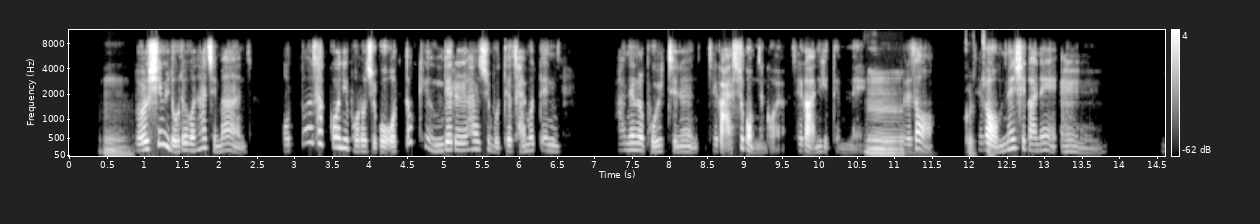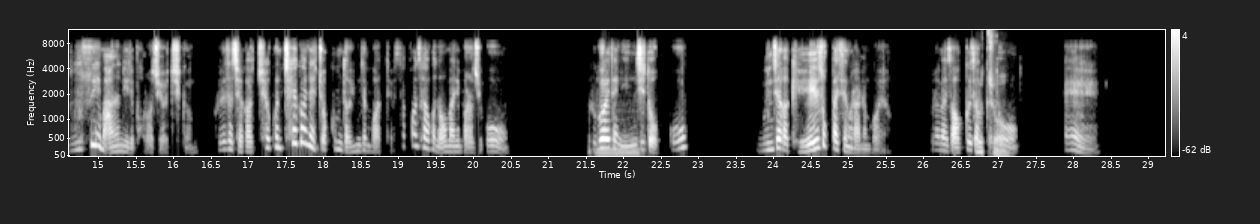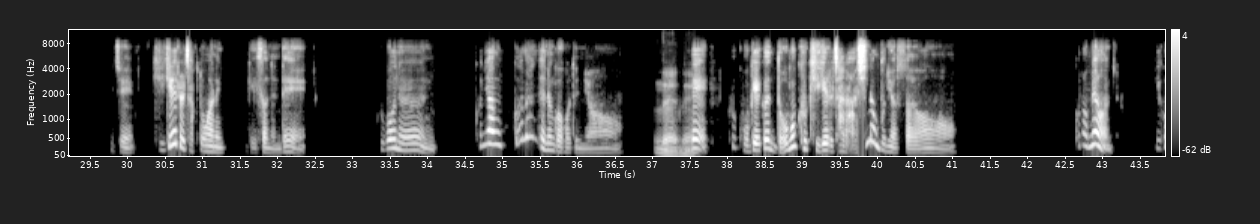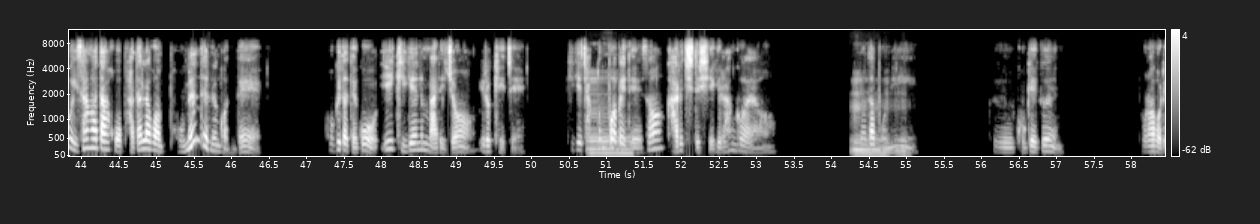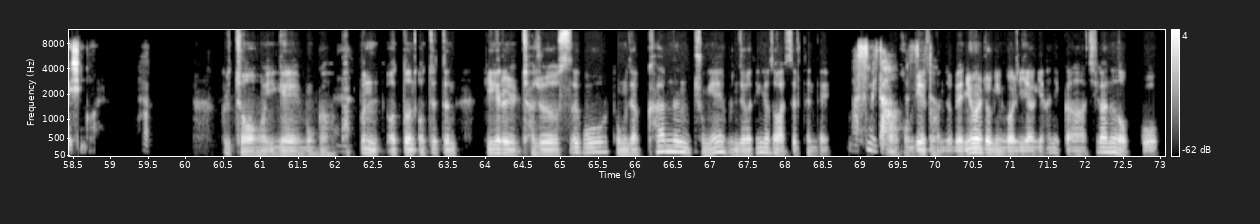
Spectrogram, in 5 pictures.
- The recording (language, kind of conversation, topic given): Korean, advice, 통제할 수 없는 사건들 때문에 생기는 불안은 어떻게 다뤄야 할까요?
- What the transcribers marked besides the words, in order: other background noise; tapping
